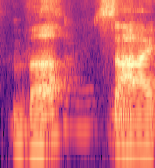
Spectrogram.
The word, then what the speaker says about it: Vasirus: Vasirus. Not Osiris. Not Osiris. There's a V.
